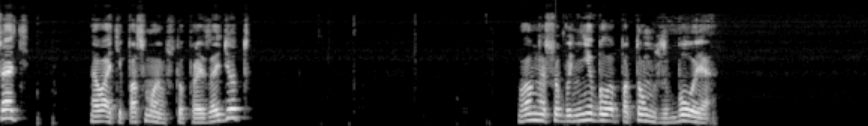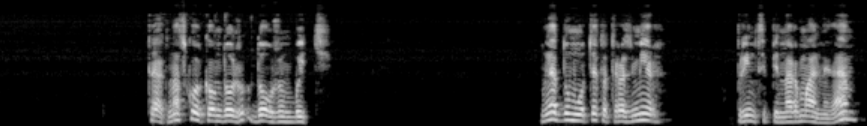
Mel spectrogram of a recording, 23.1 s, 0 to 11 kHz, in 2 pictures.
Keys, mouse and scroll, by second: 0.6 s, 5.8 KP_3, 6.9 shift+middle click, 9.5 s, 21.4 s.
